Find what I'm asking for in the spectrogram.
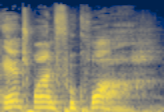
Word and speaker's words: Antoine Fuqua: It was written by David Ayer and directed by Antoine Fuqua.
